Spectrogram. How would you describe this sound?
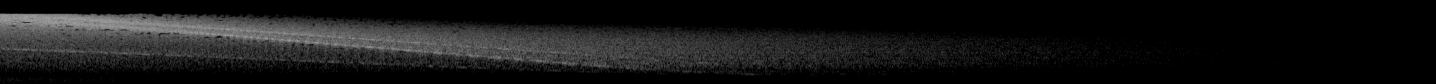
Noise Sweep Reso
sound-effect, sweep, sweeper, fx, sweeping, rising, effect, riser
